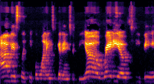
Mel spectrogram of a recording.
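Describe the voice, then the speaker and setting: At a fairly high pitch, this woman talks in a normal speaking voice at a moderate pace. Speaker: radio host and voiceover artist. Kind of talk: interview host.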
